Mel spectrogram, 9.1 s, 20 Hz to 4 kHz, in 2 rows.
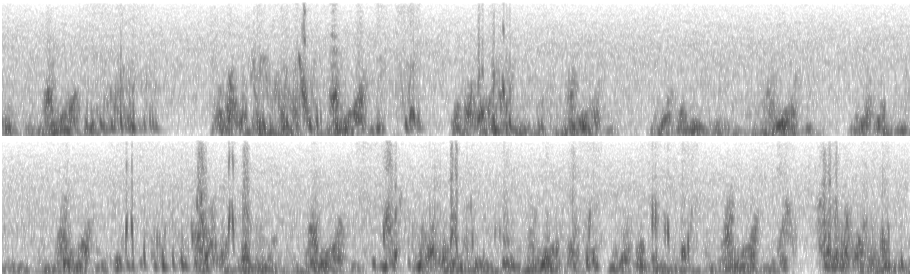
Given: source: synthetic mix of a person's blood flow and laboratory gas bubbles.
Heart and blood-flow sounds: Doppler ultrasound of blood flow; precordium
0.00-0.10 s: bubbles
0.39-0.82 s: bubbles
1.04-1.17 s: bubbles
1.23-1.64 s: bubbles
1.87-1.94 s: bubbles
1.97-2.13 s: bubbles
2.36-2.59 s: bubbles
2.67-2.74 s: bubbles
5.07-5.62 s: bubbles
5.66-5.96 s: bubbles
6.32-7.16 s: bubbles
7.37-7.54 s: bubbles
7.70-8.03 s: bubbles
8.41-8.53 s: bubbles
8.61-9.09 s: bubbles
From the record:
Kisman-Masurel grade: 332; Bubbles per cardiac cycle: rolling drumbeat, 9 or more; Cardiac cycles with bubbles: 50 to 99%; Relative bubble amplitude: moderate (0.250 to 0.450); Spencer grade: 3 (all of the cardiac periods contain showers or single bubble signals, but not dominating or overriding the cardiac motion signals); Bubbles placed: only in the low amplitude regions of the cardiac cycle

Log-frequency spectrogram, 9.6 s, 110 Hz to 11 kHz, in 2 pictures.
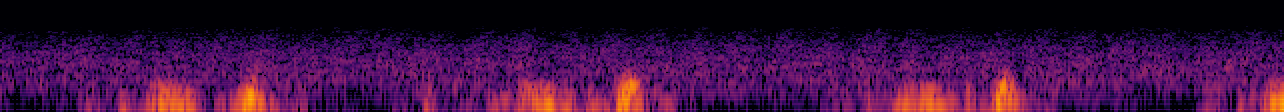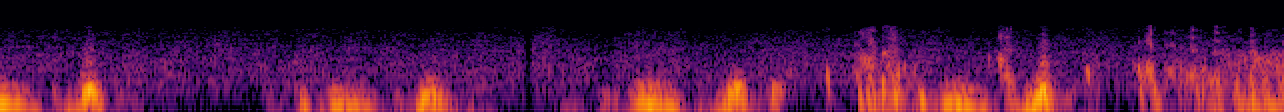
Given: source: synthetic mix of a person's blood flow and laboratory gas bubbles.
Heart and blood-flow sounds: Doppler ultrasound of blood flow; precordium
7.69-7.79 s: bubbles
7.88-7.96 s: bubbles
8.00-8.37 s: bubbles
8.50-8.65 s: bubbles
8.86-8.93 s: bubbles
9.05-9.64 s: bubbles
From the record:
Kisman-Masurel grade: 221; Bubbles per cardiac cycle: several, 3 to 8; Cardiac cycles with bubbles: 10 to 50%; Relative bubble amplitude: barely perceptible (0.100 to 0.250); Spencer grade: 2 (many but less than half of the cardiac periods contain bubble signals, singularly or in groups); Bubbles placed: only in the low amplitude regions of the cardiac cycle

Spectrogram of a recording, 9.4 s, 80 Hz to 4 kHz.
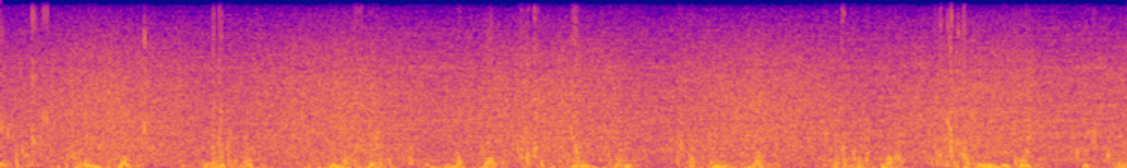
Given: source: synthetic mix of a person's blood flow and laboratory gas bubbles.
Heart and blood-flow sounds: Doppler ultrasound of blood flow; precordium
0.00-0.41 s: bubbles
0.56-0.74 s: bubbles
1.16-1.24 s: bubbles
1.62-2.11 s: bubbles
2.82-3.60 s: bubbles
3.77-3.88 s: bubbles
3.99-4.15 s: bubbles
4.28-4.56 s: bubbles
4.70-4.88 s: bubbles
5.04-5.30 s: bubbles
5.59-5.97 s: bubbles
6.16-6.44 s: bubbles
6.84-7.53 s: bubbles
7.71-8.18 s: bubbles
8.31-8.62 s: bubbles
8.93-9.30 s: bubbles
From the record:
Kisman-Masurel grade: 242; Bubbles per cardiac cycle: several, 3 to 8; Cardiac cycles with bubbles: 100%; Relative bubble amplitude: moderate (0.250 to 0.450); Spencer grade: 3 (all of the cardiac periods contain showers or single bubble signals, but not dominating or overriding the cardiac motion signals); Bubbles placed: anywhere in the cardiac cycle

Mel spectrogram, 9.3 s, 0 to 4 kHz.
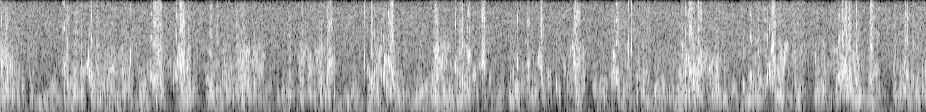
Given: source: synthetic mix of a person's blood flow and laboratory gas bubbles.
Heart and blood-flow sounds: Doppler ultrasound of blood flow; precordium
0.00-0.38 s: bubbles
0.60-1.33 s: bubbles
1.36-1.97 s: bubbles
2.03-2.66 s: bubbles
2.75-3.38 s: bubbles
3.60-4.95 s: bubbles
5.06-5.87 s: bubbles
5.91-7.32 s: bubbles
7.39-8.05 s: bubbles
8.12-8.83 s: bubbles
8.91-9.27 s: bubbles
From the record:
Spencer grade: 4 (maximum detectable bubble signal sounding continuously throughout systole and diastole of every cardiac period, and overriding the amplitude of the normal cardiac signals); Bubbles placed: anywhere in the cardiac cycle

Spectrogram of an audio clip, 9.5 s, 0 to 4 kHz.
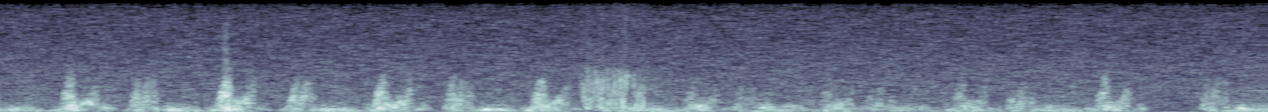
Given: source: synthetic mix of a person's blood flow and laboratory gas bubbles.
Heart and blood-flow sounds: Doppler ultrasound of blood flow; precordium
4.38-4.89 s: bubbles
From the record:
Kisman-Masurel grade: 121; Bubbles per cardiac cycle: 1 to 2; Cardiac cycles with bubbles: 10 to 50%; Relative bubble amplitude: barely perceptible (0.100 to 0.250); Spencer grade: 2 (many but less than half of the cardiac periods contain bubble signals, singularly or in groups); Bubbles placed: anywhere in the cardiac cycle

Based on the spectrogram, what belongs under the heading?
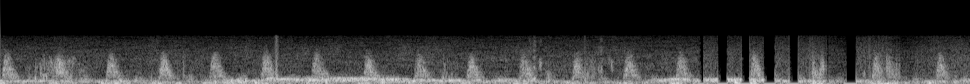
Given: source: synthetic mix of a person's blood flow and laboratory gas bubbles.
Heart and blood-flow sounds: Doppler ultrasound of blood flow; subclavian vein
0.26-0.86 s: bubbles
4.40-4.61 s: bubbles
5.24-5.54 s: bubbles
5.85-6.04 s: bubbles
6.07-6.15 s: bubbles
8.62-8.67 s: bubbles
From the record:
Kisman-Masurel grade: 221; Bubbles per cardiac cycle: several, 3 to 8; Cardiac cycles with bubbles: 10 to 50%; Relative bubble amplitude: barely perceptible (0.100 to 0.250); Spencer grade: 2 (many but less than half of the cardiac periods contain bubble signals, singularly or in groups); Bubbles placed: anywhere in the cardiac cycle

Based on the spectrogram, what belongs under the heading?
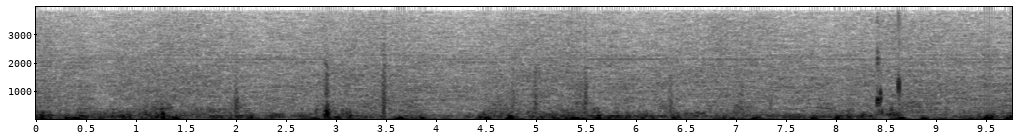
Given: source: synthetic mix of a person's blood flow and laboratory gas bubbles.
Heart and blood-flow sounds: Doppler ultrasound of blood flow; subclavian vein
8.39-8.68 s: bubbles
From the record:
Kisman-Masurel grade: 112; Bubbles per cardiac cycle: 1 to 2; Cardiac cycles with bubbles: 1 to 10%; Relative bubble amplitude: moderate (0.250 to 0.450); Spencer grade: 1 (occasional bubble signal discernible with the cardiac motion signal, with majority of cardiac periods free of bubbles); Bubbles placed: anywhere in the cardiac cycle

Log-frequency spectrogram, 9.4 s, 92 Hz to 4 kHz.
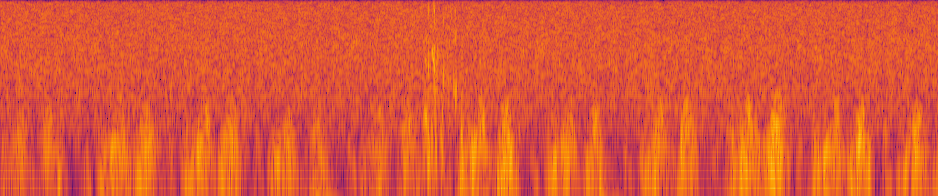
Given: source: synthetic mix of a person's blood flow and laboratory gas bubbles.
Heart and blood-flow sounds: Doppler ultrasound of blood flow; precordium
4.21-4.67 s: bubbles
From the record:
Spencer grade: 1 (occasional bubble signal discernible with the cardiac motion signal, with majority of cardiac periods free of bubbles); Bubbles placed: anywhere in the cardiac cycle

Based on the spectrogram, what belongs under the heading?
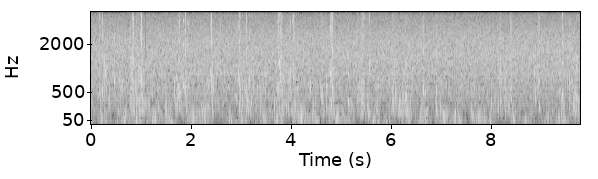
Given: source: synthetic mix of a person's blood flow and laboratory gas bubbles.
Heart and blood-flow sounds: Doppler ultrasound of blood flow; precordium
0.17-0.51 s: bubbles
0.54-0.66 s: bubbles
0.76-1.40 s: bubbles
1.46-2.02 s: bubbles
2.12-2.64 s: bubbles
2.87-3.58 s: bubbles
3.65-4.26 s: bubbles
4.36-4.92 s: bubbles
5.12-5.20 s: bubbles
5.28-5.78 s: bubbles
5.94-6.46 s: bubbles
6.57-6.78 s: bubbles
6.87-7.13 s: bubbles
7.58-7.73 s: bubbles
7.76-7.80 s: bubbles
7.99-8.46 s: bubbles
8.77-9.03 s: bubbles
9.33-9.79 s: bubbles
From the record:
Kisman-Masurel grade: 342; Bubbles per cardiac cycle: rolling drumbeat, 9 or more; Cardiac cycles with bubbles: 100%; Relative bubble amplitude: moderate (0.250 to 0.450); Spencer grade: 3 (all of the cardiac periods contain showers or single bubble signals, but not dominating or overriding the cardiac motion signals); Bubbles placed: anywhere in the cardiac cycle

